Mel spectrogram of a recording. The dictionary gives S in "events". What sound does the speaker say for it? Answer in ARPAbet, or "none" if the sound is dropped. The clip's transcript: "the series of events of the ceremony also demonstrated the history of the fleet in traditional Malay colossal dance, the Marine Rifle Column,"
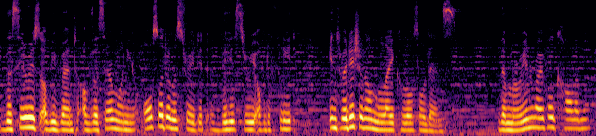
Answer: none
